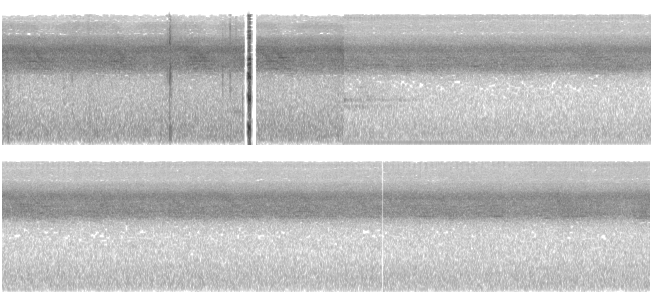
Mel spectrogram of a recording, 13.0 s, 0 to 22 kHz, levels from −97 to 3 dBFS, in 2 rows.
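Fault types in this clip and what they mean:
Damaged data in a compressed stream: corrupted bytes make the decoder misread frames and hunt for the next valid header. This gives a brief disruption at 2.42–2.56 s and a shorter one at 10.27–10.31 s. On a waveform each shows as an abrupt discontinuity.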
